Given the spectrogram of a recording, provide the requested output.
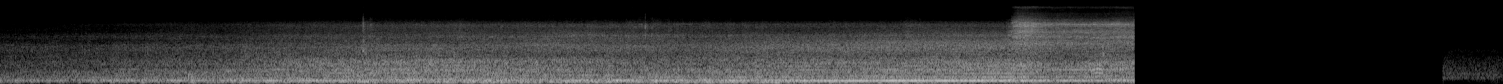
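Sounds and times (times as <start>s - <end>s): passenger train passing: 0.0s - 11.4s.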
